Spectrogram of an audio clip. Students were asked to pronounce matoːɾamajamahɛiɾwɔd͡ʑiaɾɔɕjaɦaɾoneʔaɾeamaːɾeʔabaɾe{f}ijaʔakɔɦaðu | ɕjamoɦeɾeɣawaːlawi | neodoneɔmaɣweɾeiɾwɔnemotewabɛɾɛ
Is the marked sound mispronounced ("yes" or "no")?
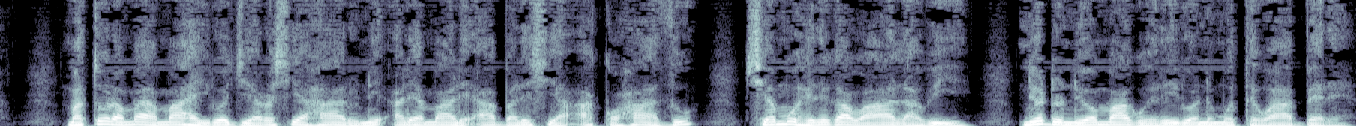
yes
